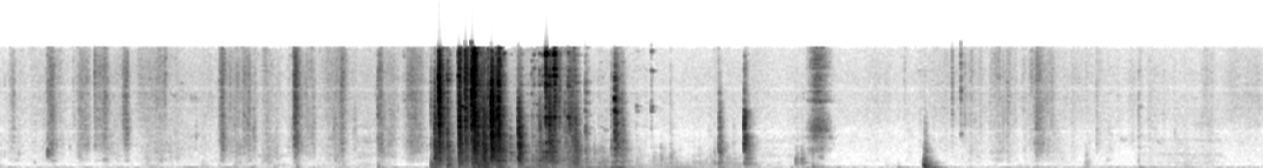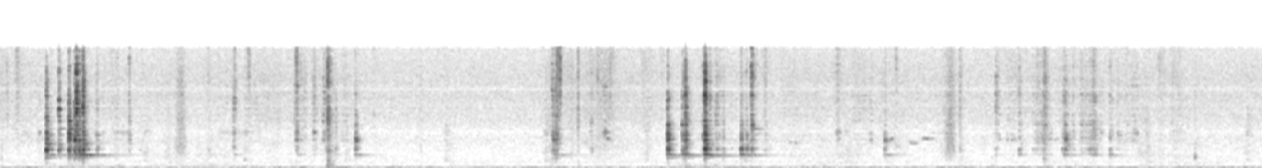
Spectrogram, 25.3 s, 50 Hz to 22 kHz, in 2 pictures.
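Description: Small metal parts from a 2CV cylinder head, valve springs and washers, clicking and clinking as they are handled and set down on a workbench, a few with a short metallic ring. A louder rubbing, rustling sound runs for about two seconds about four seconds in.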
